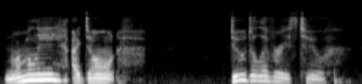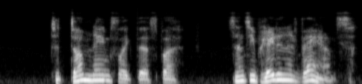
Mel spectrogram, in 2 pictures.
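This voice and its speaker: Story role: irritable, breathless delivery guy acted by a man, swooping pitch, dry sound. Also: animated, slow pace, long pauses, mellow, no echo. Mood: puffing, irritated. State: puffing, out of breath.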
